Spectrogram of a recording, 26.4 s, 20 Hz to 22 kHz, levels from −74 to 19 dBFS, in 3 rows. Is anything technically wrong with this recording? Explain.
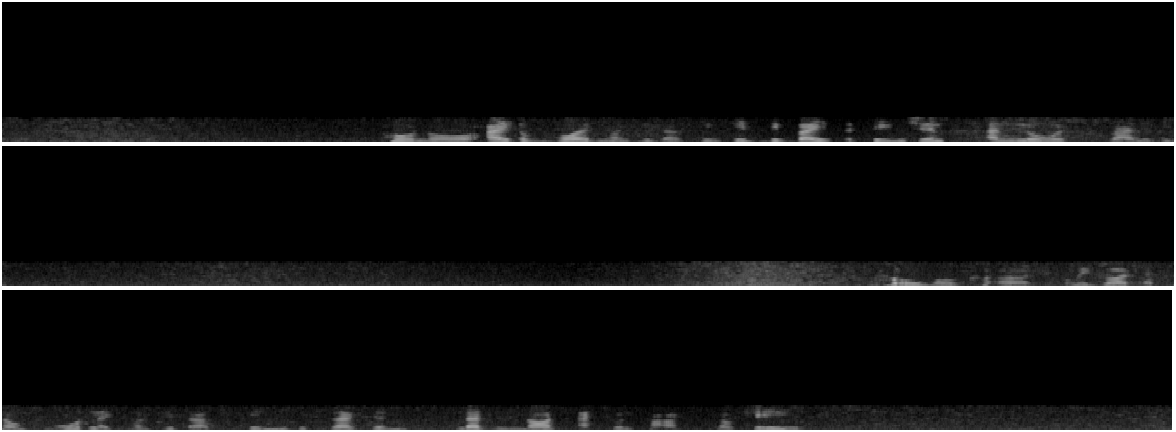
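Yes, there are two related faults, both from a noise suppressor working hard on speech recorded with room noise about 10 dB below the voice. The audio also passes through a call path with nothing above 4 kHz, which fits narrowband G.711 telephone coding.

Noise suppressor artifacts run through the whole clip. The suppressor estimates which frequency bands hold steady noise and pulls them down frame by frame, here by about 18 dB. Between phrases the background sinks away, then climbs back under the voice, leaving a warbling, fluttery residue. On a spectrogram the noise floor shows as blotchy, flickering speckles that vanish in pauses. The waveform shows near-silent gaps with faint noise returning only under speech.

Speech cut by the noise suppressor occurs at 2.84–3.21 s, 3.53–6.89 s, 7.97–8.86 s, 15.33–20.62 s and 20.98–23.57 s. In these spans the suppressor mistook quieter parts of the speech for noise and attenuated them along with the background, by about 20 to 22 dB at worst. 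The affected portions add up to roughly a tenth of a second in the first span, around one and a half seconds in the second, under half a second in the third, about three seconds in the fourth and about a second in the fifth. Soft consonants and word endings sound swallowed or faded. On a spectrogram, fricative energy and the tails of syllables appear as dark holes. In the waveform, the envelope collapses abruptly before a word should naturally decay.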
